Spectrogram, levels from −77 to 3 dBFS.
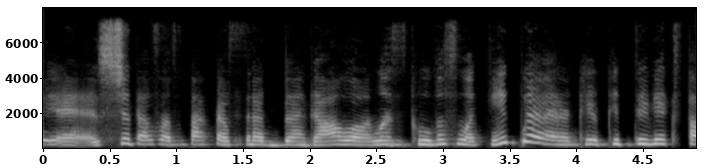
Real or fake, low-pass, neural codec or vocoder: fake; 7.2 kHz; codec, 16 kHz, 0.5 kbps, FreqCodec, larger model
